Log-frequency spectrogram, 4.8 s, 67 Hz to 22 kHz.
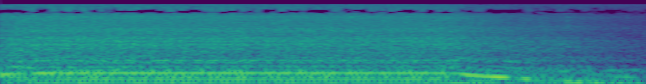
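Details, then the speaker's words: Dodge M37 vintage off-road wrecker with an upgraded engine and a newly fitted MSD rev limiter set at 3,000 rpm, peaking around 2,911: the engine climbs and holds a flat steady note with no popping or banging. The limiter is working. "it's not popping not banging so it's definitely working I'll be able to fine-tune my maximum rpm using those chips but for right now I'm going to keep it at the safe level of 3,000 RPM"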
